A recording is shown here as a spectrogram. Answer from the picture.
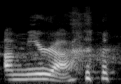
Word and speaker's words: Amira: name amira right yes you're actually pronouncing it correctly it's pronounced amira okay there you go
